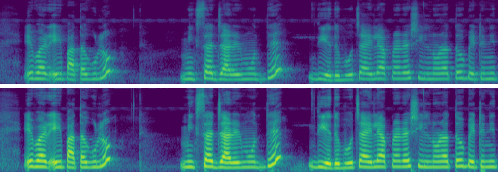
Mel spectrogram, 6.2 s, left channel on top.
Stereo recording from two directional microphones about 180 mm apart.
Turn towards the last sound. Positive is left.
turn(degrees=-45)  # may be behind; listen again after turning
